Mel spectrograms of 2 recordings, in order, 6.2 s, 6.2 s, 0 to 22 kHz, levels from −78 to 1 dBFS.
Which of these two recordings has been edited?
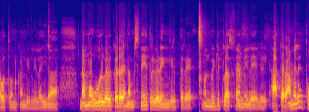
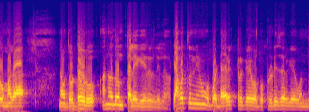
second; 1 cut; at 3.3 s

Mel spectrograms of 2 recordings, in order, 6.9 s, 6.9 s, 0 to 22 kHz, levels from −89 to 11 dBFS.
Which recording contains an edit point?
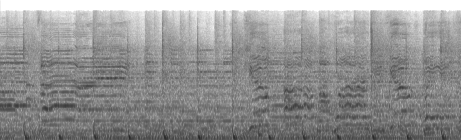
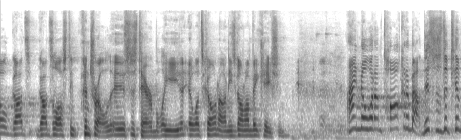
second; 1 cut; at 4.8 s

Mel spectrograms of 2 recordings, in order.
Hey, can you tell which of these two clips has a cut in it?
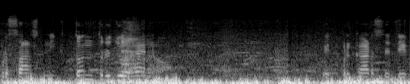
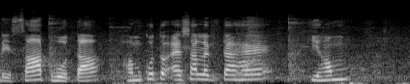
second; 1 cut; at 1.1 s

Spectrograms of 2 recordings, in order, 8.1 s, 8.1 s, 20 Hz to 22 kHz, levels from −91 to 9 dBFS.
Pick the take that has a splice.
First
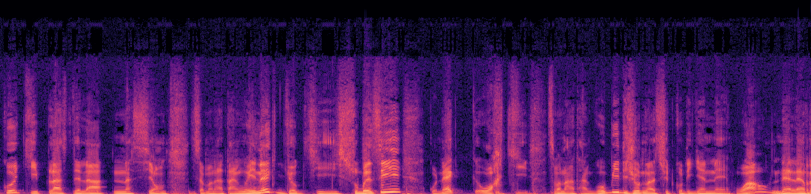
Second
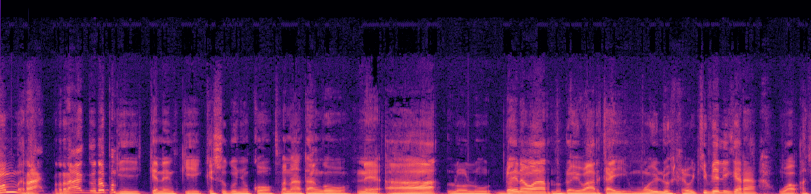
second; 1 cut; at 1.2 s

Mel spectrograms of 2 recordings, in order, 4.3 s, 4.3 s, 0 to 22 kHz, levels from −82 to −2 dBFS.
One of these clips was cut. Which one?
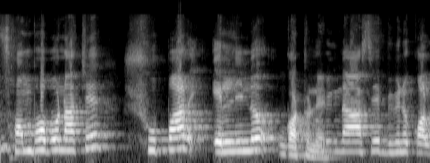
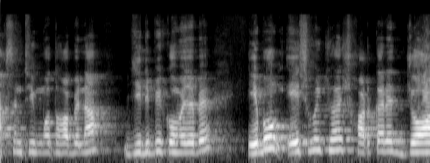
first; 1 cut; at 3.3 s

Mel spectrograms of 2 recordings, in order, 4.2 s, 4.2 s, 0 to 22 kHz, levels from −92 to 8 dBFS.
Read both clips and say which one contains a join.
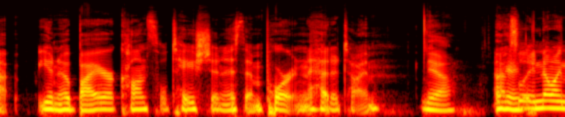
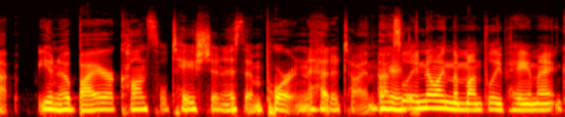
second; 1 cut; at 2.8 s

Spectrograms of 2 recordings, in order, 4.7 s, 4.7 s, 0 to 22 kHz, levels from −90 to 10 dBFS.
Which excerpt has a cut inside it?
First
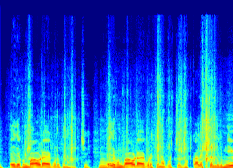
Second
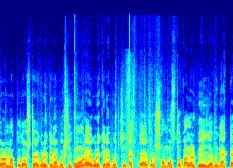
second; 2 cuts; at 1.5 s, 2.7 s

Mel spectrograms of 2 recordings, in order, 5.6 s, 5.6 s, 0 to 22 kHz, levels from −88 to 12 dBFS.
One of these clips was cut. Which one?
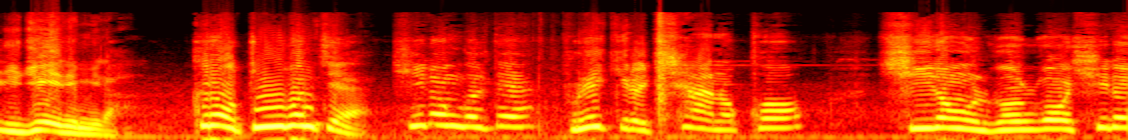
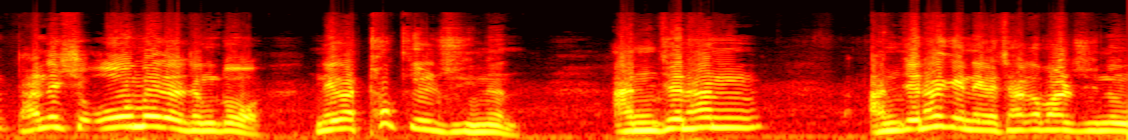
first; 2 cuts; at 1.9 s, 2.8 s

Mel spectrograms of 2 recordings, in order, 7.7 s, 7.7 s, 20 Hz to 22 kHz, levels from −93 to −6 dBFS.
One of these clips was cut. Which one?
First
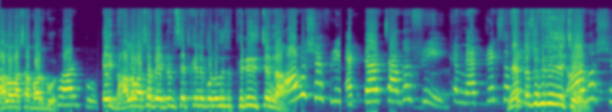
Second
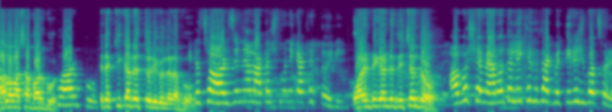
first; 3 cuts; at 1.1 s, 4.2 s, 5.7 s

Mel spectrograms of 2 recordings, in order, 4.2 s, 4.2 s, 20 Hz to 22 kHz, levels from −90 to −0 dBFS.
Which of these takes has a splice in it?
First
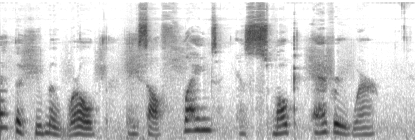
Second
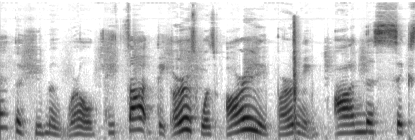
second; 2 cuts; at 1.1 s, 3.2 s

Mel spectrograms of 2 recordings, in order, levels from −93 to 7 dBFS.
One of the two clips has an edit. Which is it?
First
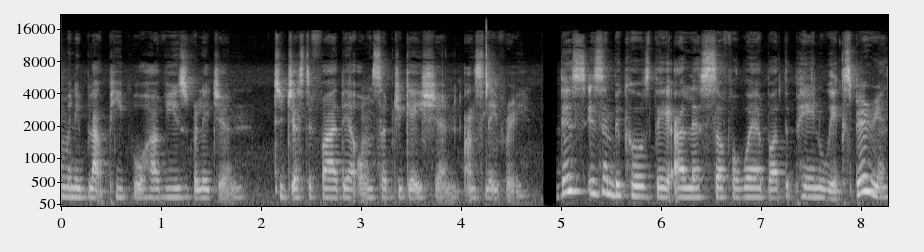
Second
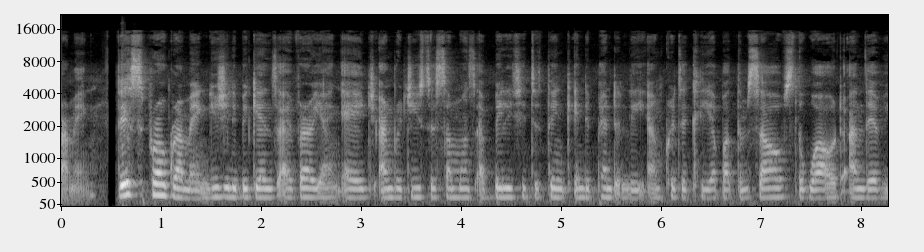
first; 1 cut; at 3.8 s

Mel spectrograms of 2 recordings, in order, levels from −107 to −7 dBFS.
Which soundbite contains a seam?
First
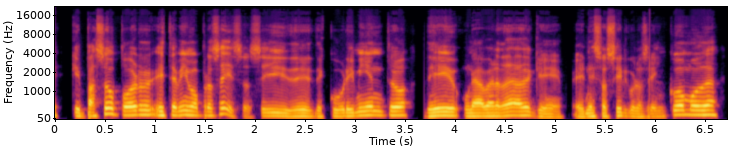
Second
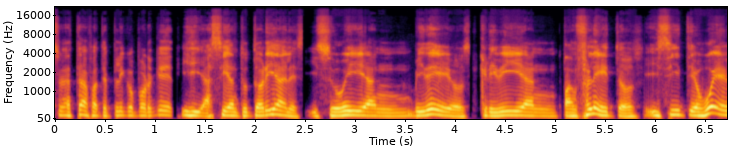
second; 4 cuts; at 1.2 s, 2.5 s, 4.2 s, 5.8 s

